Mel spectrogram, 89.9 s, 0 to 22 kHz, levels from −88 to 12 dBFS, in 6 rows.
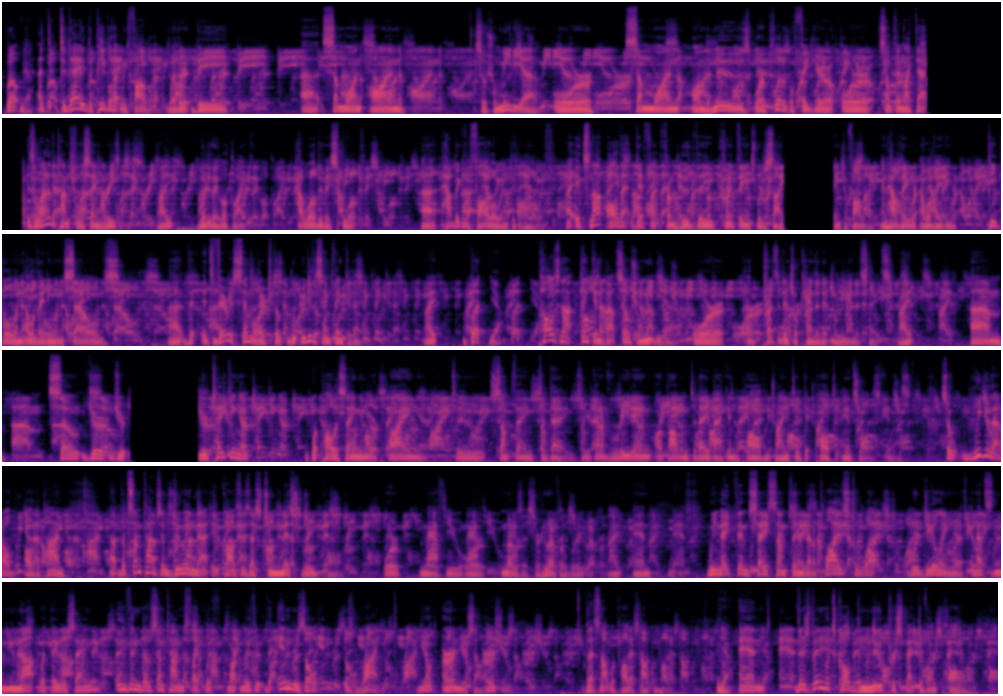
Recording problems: echo of what is said; strong; throughout; 600 ms later, 6 dB below the speech
audio cutting out; at 14 s for 1.5 s, at 27 s for 1 s and at 47 s for 1 s

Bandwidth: 18 kHz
